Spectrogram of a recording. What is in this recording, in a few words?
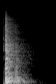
door close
